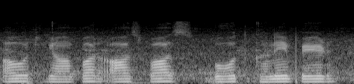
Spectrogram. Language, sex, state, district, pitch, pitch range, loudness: Hindi, male, Uttar Pradesh, Shamli, 130 Hz, 130-135 Hz, -18 LUFS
